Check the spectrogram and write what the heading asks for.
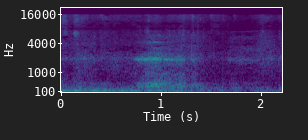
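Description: Faint, steady buzzing of honeybees flying around their hives on the spring cleansing flight, with a soft rustle-like swell about a second in.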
